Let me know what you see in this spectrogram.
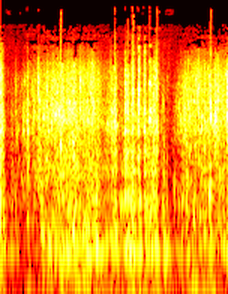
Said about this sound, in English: The lap of the water is created by using a splash box. This is a tank of water with a paddle in it, which is turned slowly to produce the sound of rowing.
